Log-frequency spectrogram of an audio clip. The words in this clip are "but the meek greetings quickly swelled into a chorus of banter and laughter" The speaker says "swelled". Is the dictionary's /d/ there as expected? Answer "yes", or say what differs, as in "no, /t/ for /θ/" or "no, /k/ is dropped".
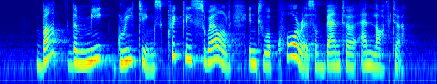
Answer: yes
